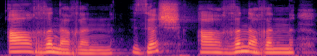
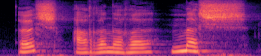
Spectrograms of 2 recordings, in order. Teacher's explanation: So you hear that we drop the final N of erinnern. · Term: N rule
